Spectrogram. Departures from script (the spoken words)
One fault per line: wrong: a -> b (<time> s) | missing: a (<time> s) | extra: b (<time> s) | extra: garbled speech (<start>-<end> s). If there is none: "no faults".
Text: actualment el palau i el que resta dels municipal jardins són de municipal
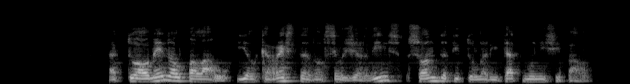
wrong: municipal -> seus (3.3 s)
extra: titularitat (4.6 s)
